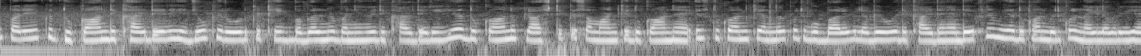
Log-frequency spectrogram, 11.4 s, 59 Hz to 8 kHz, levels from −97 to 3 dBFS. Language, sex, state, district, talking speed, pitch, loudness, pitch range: Hindi, female, Andhra Pradesh, Chittoor, 255 wpm, 245 Hz, -13 LUFS, 235-265 Hz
